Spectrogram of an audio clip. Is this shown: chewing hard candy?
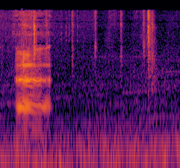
no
